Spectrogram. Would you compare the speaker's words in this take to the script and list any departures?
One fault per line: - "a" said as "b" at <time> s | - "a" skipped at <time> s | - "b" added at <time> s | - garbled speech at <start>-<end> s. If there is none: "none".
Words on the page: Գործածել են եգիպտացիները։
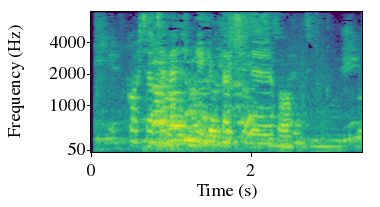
- "հին" added at 1.2 s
